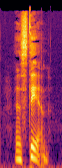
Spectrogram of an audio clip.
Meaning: 1. a stone; a rock 2. a stone; a rock: a pebble 3. a stone; a rock: a boulder 4. stone; rock
- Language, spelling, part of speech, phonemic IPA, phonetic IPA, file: Swedish, sten, noun, /steːn/, [steꜜɜn], Sv-sten.ogg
